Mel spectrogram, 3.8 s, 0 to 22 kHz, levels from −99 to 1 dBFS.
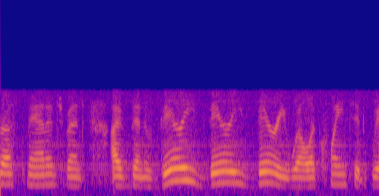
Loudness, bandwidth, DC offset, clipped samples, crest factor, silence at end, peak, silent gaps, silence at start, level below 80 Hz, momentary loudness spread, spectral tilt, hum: -35 LUFS; 4 kHz; under 0.1%; under 0.1%; 16 dB; 0 s; -18 dBFS; none; 0 s; -76 dBFS; 8 LU; -4 dB/octave; none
